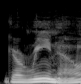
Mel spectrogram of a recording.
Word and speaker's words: Guarino: It's Elizabeth Hamilton Garino, and her last name is spelled G-U-A-R-I-N-O.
